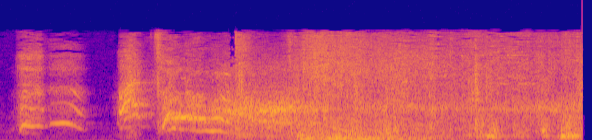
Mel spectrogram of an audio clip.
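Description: Two quick voiced gasping inhalations, then a long, loud noisy outburst: gasps building up to a big sneeze.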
